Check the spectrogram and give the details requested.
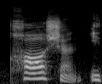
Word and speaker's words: caution: 그래서 연결해보면 caution이 됩니다. 따라해보세요. caution, caution. 좋습니다. 이 caution의 의미가 뭐냐면요.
